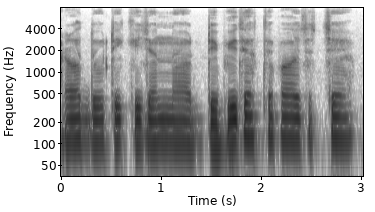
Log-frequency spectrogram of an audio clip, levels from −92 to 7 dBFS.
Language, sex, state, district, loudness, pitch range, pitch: Bengali, male, Assam, Hailakandi, -17 LUFS, 105-115 Hz, 110 Hz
